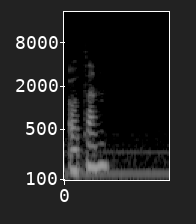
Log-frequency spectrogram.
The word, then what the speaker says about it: Odin: So like you see Othen. Some people say Othen, some people say Odin, but it's like Othen when you say it.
